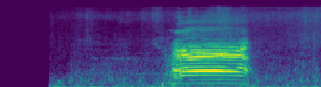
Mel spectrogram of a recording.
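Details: A single sheep bleat, steady and harmonic-rich, lasting under a second in the middle of the recording against faint background hiss.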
